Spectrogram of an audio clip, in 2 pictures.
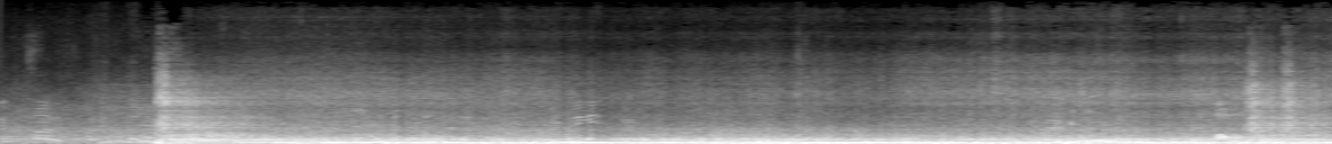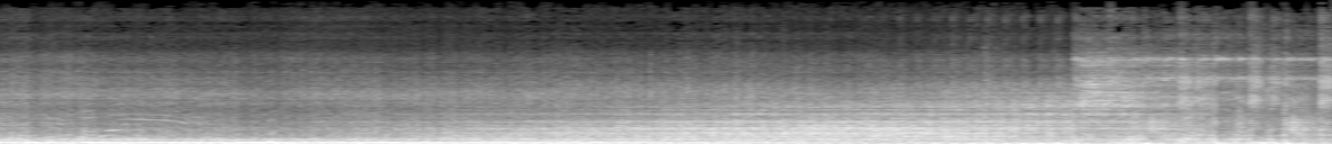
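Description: Music plays loudly over loudspeakers in a large echoing hall.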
